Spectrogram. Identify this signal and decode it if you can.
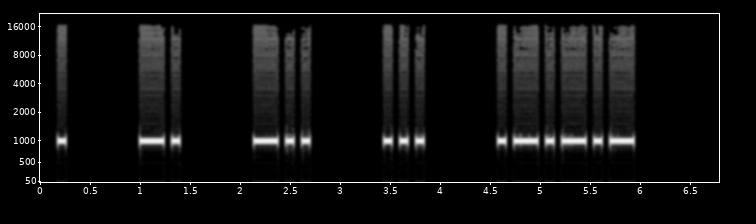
Morse code, heard as a keyed tone, about 15 wpm, spaced as for 8 wpm, 1000 Hz. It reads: ENDS.
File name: qotdfiles / 8wpm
